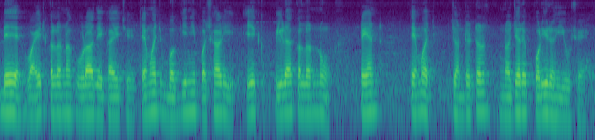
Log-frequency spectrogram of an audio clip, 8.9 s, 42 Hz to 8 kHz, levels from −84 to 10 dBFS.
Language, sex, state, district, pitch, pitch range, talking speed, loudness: Gujarati, male, Gujarat, Valsad, 115 Hz, 110-120 Hz, 140 wpm, -20 LUFS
